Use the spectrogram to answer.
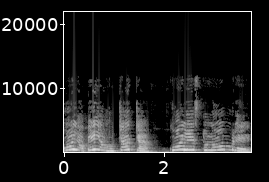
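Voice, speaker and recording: Speaking in an extremely high, squeaky put-on character voice, a woman performs. Her delivery is very slow. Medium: read story.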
